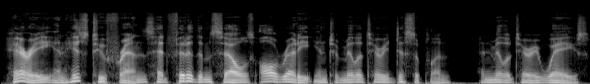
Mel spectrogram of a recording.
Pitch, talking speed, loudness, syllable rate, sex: 100 Hz, 150 wpm, -20 LUFS, 5.8 syllables/s, male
